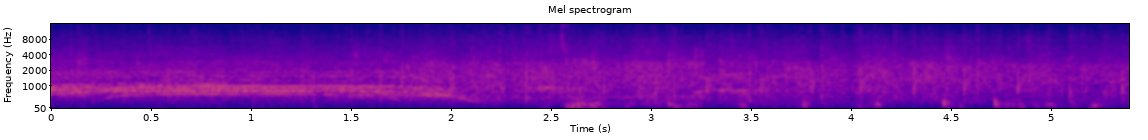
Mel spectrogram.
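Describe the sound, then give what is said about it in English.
Audience applause greets a comedian walking on stage: dense, steady clapping that carries on at an even, loud level from start to finish. “Please put your hands together and welcome the very funny Deborah Frances White.”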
